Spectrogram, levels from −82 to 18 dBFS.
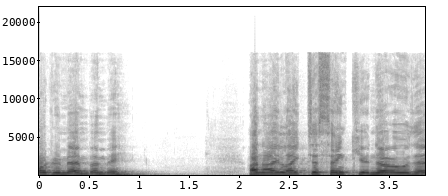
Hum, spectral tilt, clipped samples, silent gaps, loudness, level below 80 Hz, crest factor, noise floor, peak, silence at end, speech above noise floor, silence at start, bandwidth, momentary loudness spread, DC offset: none; -6 dB/octave; under 0.1%; none; -13 LUFS; -42 dBFS; 14 dB; -50 dBFS; 0 dBFS; 0 s; 39 dB; 0 s; 16.5 kHz; 7 LU; under 0.1%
